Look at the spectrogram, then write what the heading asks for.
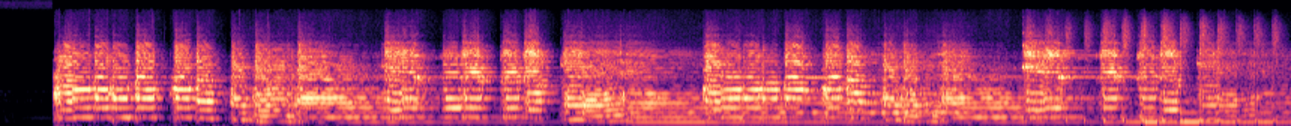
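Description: A blues rock song plays loud, with distorted electric guitar chords over a steady low bass drone, starting abruptly and continuing without any vocals.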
